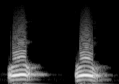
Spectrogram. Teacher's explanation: कंठोष्ठ, कंठ और ओष्ठ दोनों में छो रहा है, छोएगा, उसके बाद हम लोग उसको बोल पाएंगे, नहीं तो बोल भी नहीं पाएंगे। जैसे ओ, इसको बोलने के लिए हम लोग को कंठ और ओष्ठ दोनों का यूज करना पड़ेगा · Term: कंठोष्ठ वर्ण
